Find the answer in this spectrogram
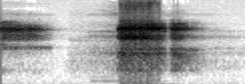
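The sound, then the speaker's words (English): A big, deep breath taken during an emotional tapping exercise. A soft, airy breath comes first, then a short pause, then a loud, rushing breath that breaks off briefly before trailing away. “Big breath, big sigh.”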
